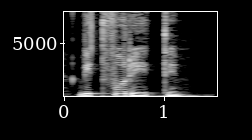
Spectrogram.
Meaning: 1. to recreate, to reproduce (create anew) 2. to recreate, to reproduce, to reconstruct (accurately represent a past event or scene)
- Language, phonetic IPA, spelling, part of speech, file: Ukrainian, [ʋʲidtwɔˈrɪte], відтворити, verb, Uk-відтворити.ogg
